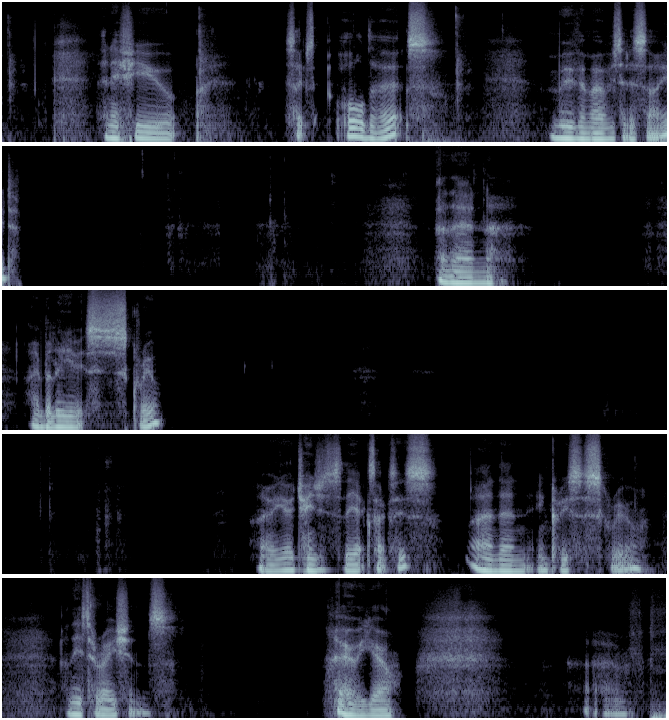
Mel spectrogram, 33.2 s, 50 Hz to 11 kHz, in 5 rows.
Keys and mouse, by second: 1.8 3, 3.3 ctrl+a, 4.4 w, 6.3-7.8 drag, 7.9 4, 8.4-9.2 alt+drag, 9.3 alt+middle drag, 9.5 alt+right click, 9.6 alt+right click, 10.0 alt+click, 17.4-20.8 drag, 20.9 alt+right drag, 21.1-22.6 alt+drag, 23.6 alt+middle drag, 27.5 alt+click, 28.0 alt+middle drag, 28.2 alt+right drag, 28.4 alt+right drag, 28.7-29.6 alt+drag, 32.8 click.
